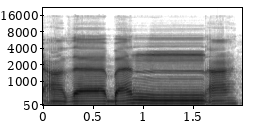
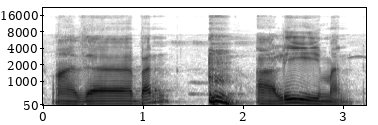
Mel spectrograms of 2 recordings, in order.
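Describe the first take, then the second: First: The n sound is held long. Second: The n sound is short and clear. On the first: The speaker calls it wrong. "Jadi tidak boleh lama-lama. Tidak boleh adzaban a" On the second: The speaker calls it right. "Bagaimana cara membacanya?"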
